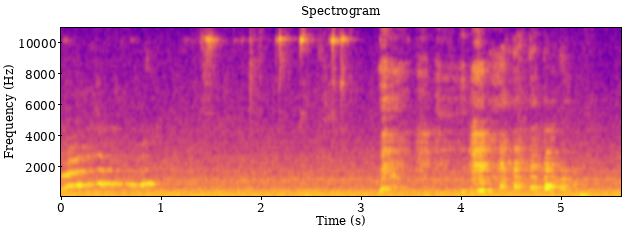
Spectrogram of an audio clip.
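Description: Young women's voices: a high rising whine-like vocal sound at the start, held for about a second, then soft giggling and a quietly spoken 'Ok...' near the end, over a steady low hum.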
